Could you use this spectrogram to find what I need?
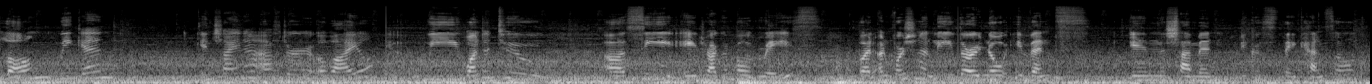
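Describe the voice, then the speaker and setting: A woman talks at a moderate pace, with long, frequent pauses. The sound is dry with no echo, and music plays in the background. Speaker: travel vlogger. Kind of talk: casual vlog chat. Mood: cheerful, relaxed. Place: car. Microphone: phone near.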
